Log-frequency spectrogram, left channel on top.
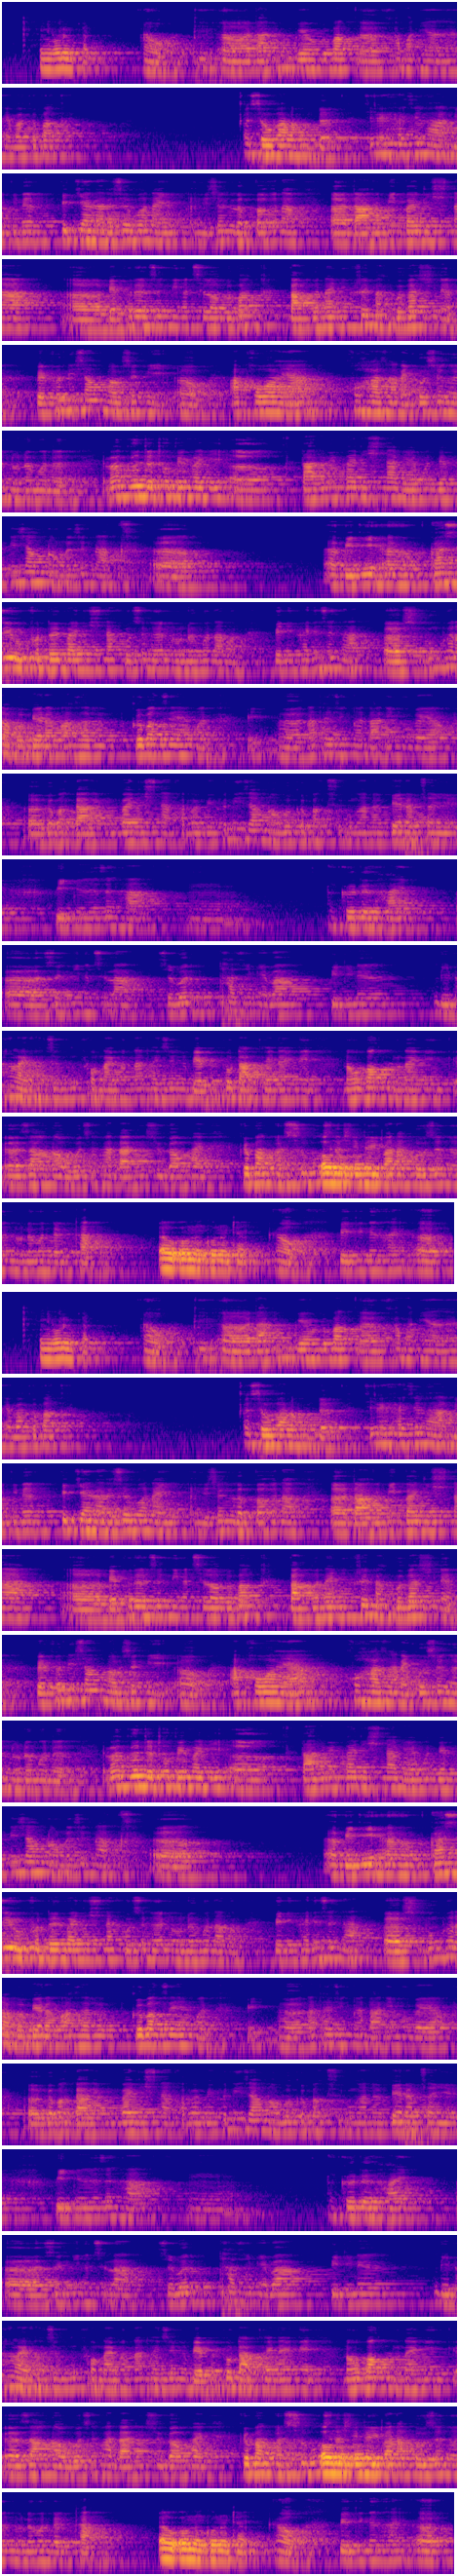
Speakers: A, on the right; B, in the centre.
A: नंगौ नोंथां
B: औ थ। दानि मुगायाव गोबां खामानियानो एबा गोबां जौगानो हमदों जेरैहाय जोंहा बिदिनो बिगियानारि जौगानाय जों लोब्बा गोनां ओ दारिमिन बायदिसिना ओ बेफोरो जोंनि ओनसोलाव गोबां बां बोनायनिख्रुइ बांबोगासिनो बेफोरनि जाहोनाव जोंनि औ आबहावाया खहा जानायखौ जोङो नुनो मोनो एबा गोदोथ' बेबायदि ओ दारिमिन बायदिसिना गैयामोन बेफोरनि नि जाउनावनो जोंना ओ बिदि ओ गाज्रि उखुन्दै बायदिसिनाखौ जोङो नुनो मोनामोन बेनिख ओंखायनो जोंना सुबुंफोराबो बेराम आजार गोबां जायामोन। बे नाथाय जोंना दानि मुग मुगायाव गोबां दारिमिन बायदिसिना ओंखारबाय बेफोरनि जाउनावबो गोबां सुबुङानो बेराम जायो। बिदिनो जोंहा ओं गोदोहाय जोंनि ओनसोला जोबोर थाजिम एबा बिदिनो बिफां लाइफांजों बुंफबनायमोन नाथाय जोङो बेफोरखौ दानफायनायनि न' बां लुनायनि ओ जाउनावबो जोंहा दानि जुगावहाय गोबां सुबुं सोरजि
A: नंगौ
B: दैबानाखौ
A: नोंथां।
B: जोङो नुनो मोनदों थां
A: औ औ नंगौ नोंथां
B: औ बिदिनोहाय ओ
